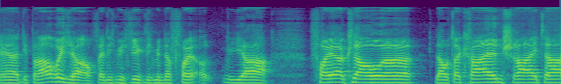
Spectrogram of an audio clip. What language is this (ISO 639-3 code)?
deu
